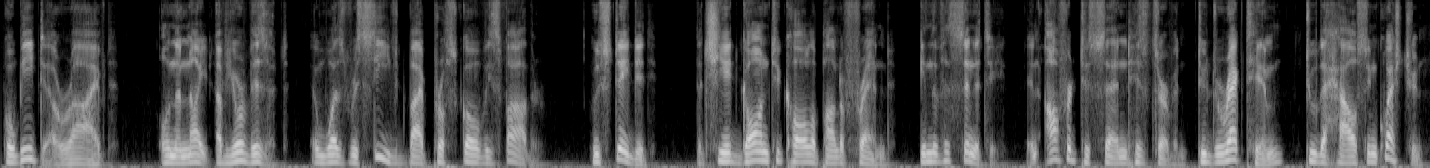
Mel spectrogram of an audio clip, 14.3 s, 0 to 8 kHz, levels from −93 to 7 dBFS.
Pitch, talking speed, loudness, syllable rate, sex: 110 Hz, 175 wpm, -21 LUFS, 5.3 syllables/s, male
